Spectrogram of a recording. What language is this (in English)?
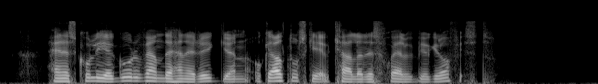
Swedish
